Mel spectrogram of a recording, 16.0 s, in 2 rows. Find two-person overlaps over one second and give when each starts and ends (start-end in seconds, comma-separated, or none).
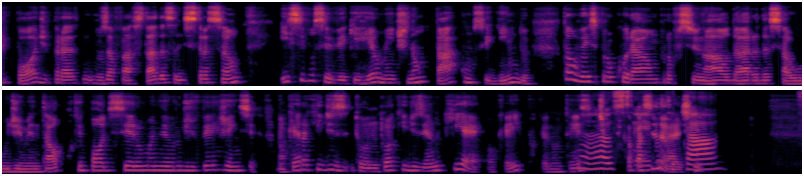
13.7-15.0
